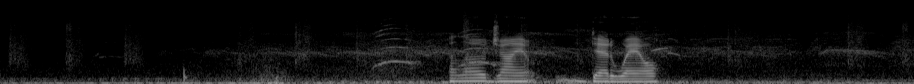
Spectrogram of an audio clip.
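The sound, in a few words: seagull calls in the video game Minute of Islands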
